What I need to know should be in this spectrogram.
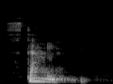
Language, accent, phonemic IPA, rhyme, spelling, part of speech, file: English, Southern England, /stæn/, -æn, stan, noun / verb, LL-Q1860 (eng)-stan.wav
- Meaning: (noun) An extremely obsessive fan of a person, group, character, or creative work, particularly one whose fixation is unhealthy or intrusive; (verb) To act as a stan (for); to be an obsessive fan (of)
